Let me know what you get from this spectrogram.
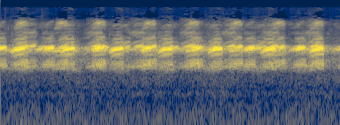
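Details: A short burst of a paddy-field frog chorus on a summer night: rolling, buzzy croaks repeated at a fairly steady pace, about eight in four seconds.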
